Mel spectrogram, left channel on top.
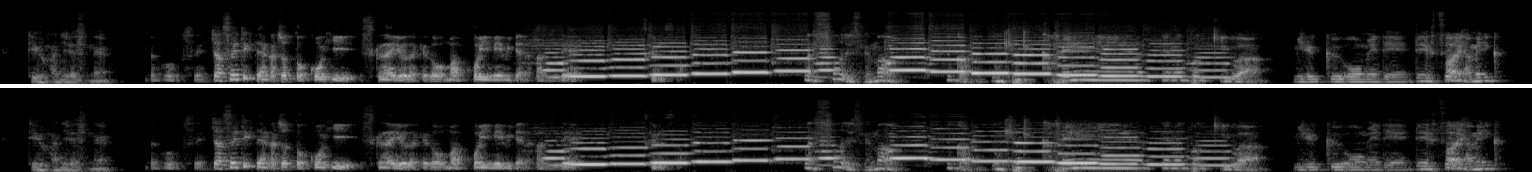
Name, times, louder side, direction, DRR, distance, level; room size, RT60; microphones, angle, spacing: voice 1, 0.3-1.1 8.0-9.0 9.5-12.6 12.9-15.0, left 1 dB, 90° left, 1.4 m, -33 dB
voice 2, 1.5-5.8 6.5-6.8 14.5-14.6, left 1 dB, 30° left, 0.6 m, -30 dB
Wind instrument woodwind instrument, 5.4-8.4 8.9-12.3, left 2 dB, 75° left, 0.5 m, -21 dB
4.4 x 2.7 x 3.0 m
head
